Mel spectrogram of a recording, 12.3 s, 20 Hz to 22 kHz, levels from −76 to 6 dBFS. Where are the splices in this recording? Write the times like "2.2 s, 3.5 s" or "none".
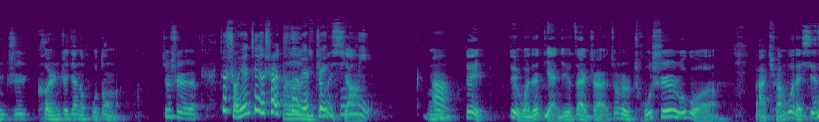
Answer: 6.9 s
